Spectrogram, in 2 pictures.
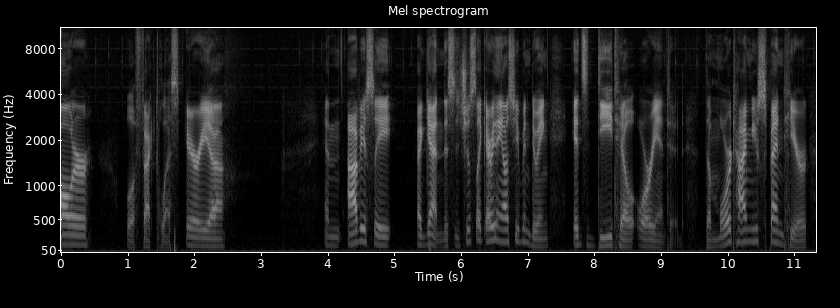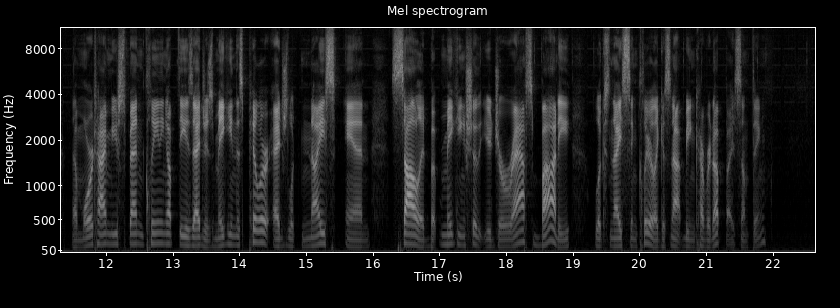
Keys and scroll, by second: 16.0 x.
